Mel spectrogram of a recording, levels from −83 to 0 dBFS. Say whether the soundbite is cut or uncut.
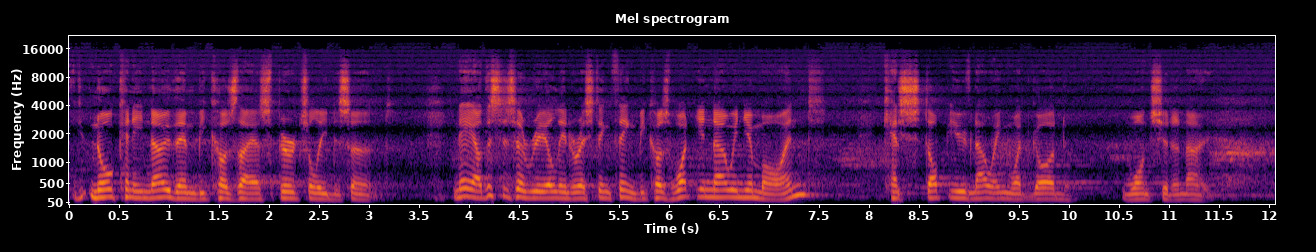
cut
